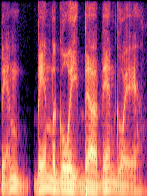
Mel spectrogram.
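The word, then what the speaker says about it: Bamgboye: Yeah, Luke Bamgoy, the Englishman.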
